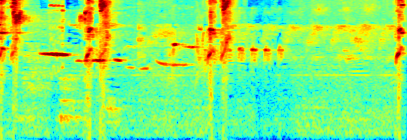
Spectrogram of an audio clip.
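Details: Sunda blue robin song, used against magpie-robins and shamas: a clear high whistle, scattered sharp chips, then a quieter series of soft evenly repeated notes.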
